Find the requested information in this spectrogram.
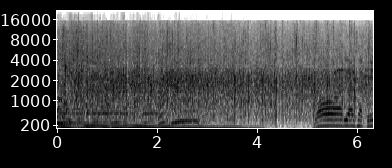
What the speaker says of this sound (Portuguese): e as palmas exaltam o nome de Jesus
